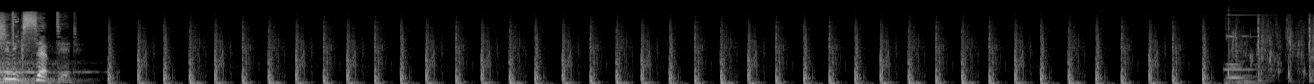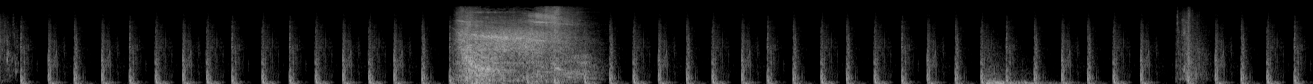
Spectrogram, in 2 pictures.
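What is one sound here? Quick footsteps run steadily over ground.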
